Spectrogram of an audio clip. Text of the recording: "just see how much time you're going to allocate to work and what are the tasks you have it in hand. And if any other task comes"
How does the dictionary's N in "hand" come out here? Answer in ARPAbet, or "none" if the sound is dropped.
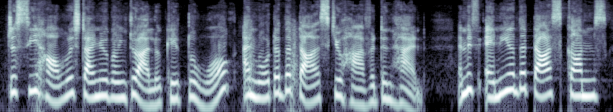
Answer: N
